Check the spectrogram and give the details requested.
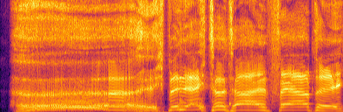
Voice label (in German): Demoman jeers, de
